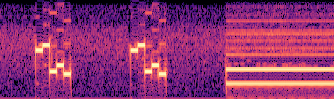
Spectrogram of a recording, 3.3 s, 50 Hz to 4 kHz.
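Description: Five-tone selective call (ZVEI), heard as quick runs of five tones, tones of about 70 ms. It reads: 89241 89241
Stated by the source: ZVEI five-tone selective call received on an SDR.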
